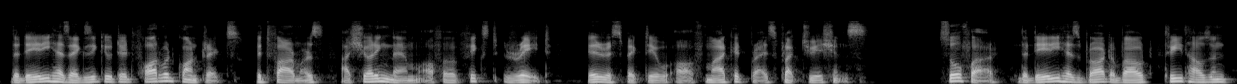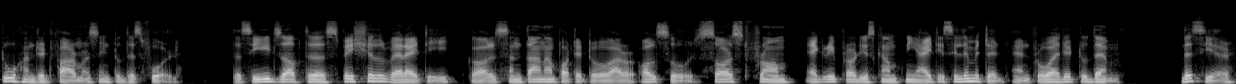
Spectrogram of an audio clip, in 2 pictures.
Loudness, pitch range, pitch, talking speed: -20 LUFS, 95-120 Hz, 105 Hz, 135 wpm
